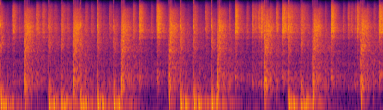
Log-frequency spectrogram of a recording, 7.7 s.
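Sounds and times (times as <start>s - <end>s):
classic drum breaks at 125 BPM: 0.0s - 7.6s.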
